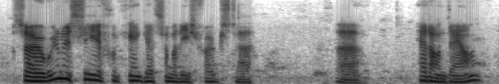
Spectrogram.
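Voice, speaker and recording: A man's somewhat breathy voice of medium pitch, with very wide pitch swings, at a moderate pace. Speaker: political candidate and event host. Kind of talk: live stream commentary at event. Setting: auditorium, live stream. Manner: casual, informal. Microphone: poor streaming quality, some can't hear.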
